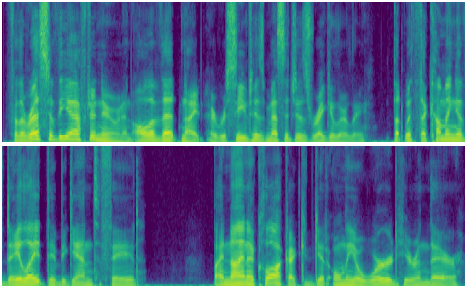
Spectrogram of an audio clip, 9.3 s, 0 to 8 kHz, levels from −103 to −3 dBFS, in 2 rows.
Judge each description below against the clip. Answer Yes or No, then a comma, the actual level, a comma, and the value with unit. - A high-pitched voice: No, low, 135 Hz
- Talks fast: Yes, fast, 245 wpm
